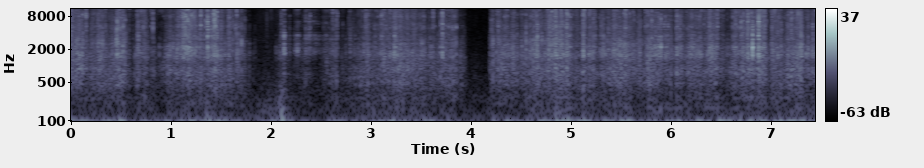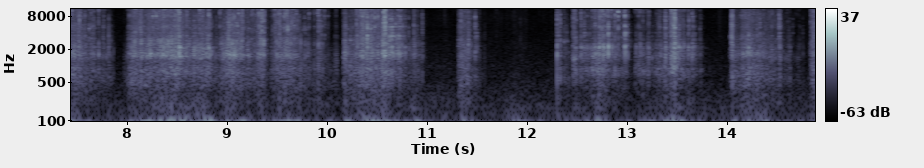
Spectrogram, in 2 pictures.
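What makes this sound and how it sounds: A flat hand slides and rubs across the top of a full bowl of raw dried pasta shapes, making a dense, bright, ratchety clatter and rustle. The sound comes in sustained passes separated by brief pauses, with a faint steady low hum underneath.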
